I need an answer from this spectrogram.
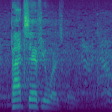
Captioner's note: applause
